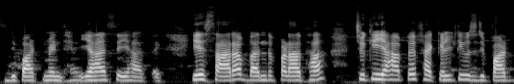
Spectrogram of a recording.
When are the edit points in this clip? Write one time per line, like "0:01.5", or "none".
none

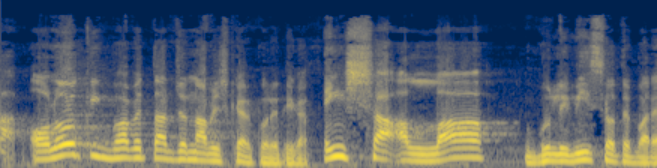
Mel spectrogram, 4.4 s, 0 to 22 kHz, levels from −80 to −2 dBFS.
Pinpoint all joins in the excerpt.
0:02.1

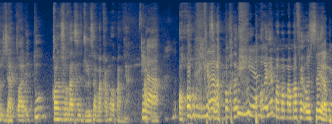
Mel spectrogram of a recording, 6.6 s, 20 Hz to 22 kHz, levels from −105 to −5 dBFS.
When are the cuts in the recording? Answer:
none

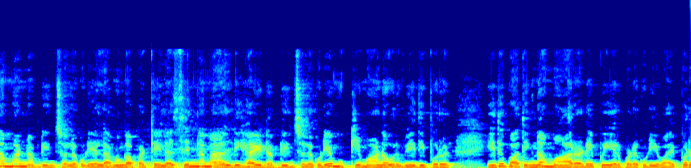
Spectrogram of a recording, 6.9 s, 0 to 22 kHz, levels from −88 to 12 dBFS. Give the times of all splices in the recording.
none

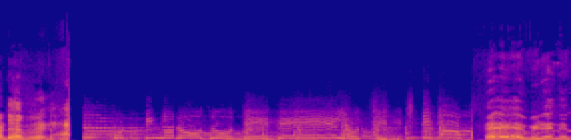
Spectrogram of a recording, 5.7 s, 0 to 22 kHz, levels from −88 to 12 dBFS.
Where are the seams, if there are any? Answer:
0:04.7

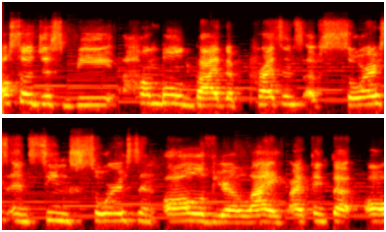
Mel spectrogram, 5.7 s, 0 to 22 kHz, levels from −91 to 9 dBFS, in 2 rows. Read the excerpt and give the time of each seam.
none

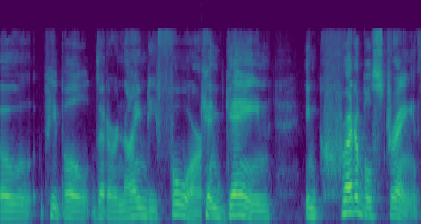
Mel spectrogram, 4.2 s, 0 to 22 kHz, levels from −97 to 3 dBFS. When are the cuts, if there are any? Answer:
0:02.0

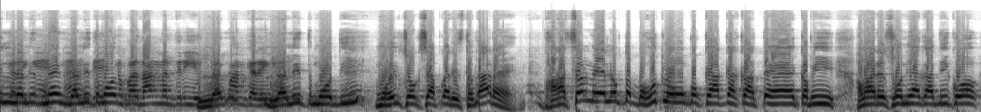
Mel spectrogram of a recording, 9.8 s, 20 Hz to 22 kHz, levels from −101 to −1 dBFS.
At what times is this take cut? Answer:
0:05.4

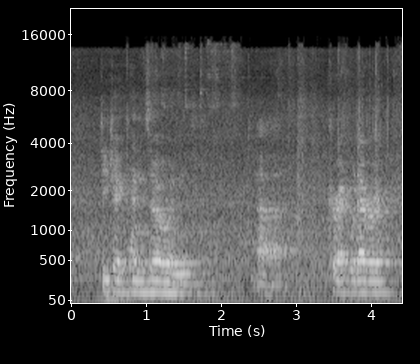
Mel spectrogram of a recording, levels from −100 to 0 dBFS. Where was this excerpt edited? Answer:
none

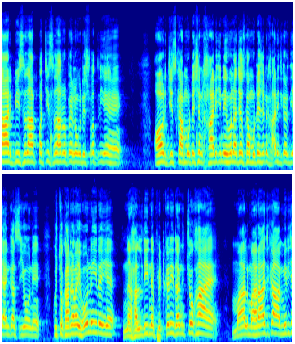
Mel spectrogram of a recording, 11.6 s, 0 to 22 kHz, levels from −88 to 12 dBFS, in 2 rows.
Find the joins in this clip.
0:08.2

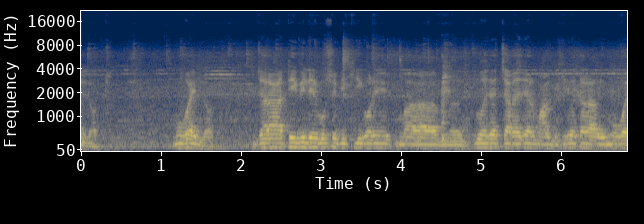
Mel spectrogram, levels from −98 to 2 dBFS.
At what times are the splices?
none

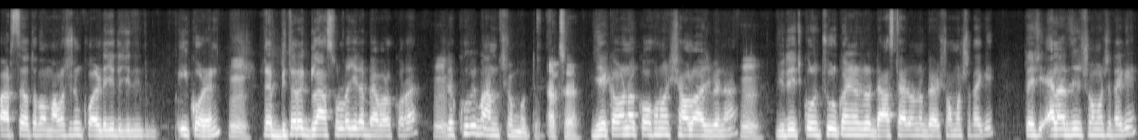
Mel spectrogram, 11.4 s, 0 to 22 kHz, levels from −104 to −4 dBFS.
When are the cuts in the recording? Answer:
none

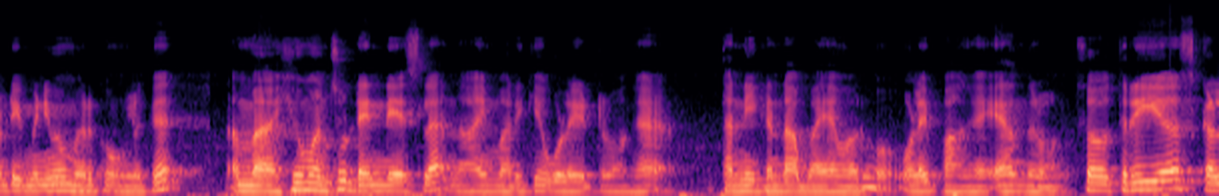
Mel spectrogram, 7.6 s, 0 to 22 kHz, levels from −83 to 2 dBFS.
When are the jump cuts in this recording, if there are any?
0:01.3
0:06.7

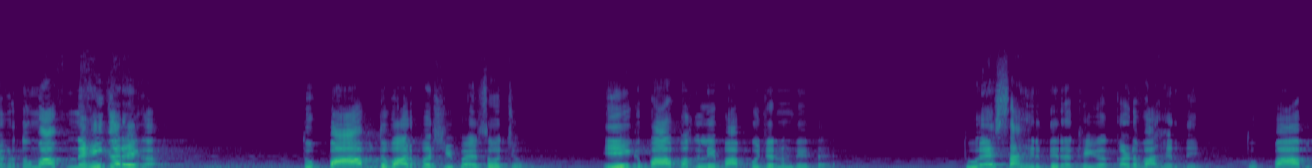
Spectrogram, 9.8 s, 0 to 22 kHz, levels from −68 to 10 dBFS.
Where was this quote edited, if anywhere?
none

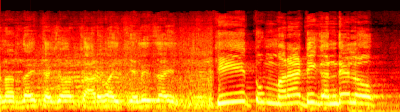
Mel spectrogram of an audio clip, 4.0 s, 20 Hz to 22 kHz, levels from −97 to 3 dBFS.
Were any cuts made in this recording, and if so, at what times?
0:02.0

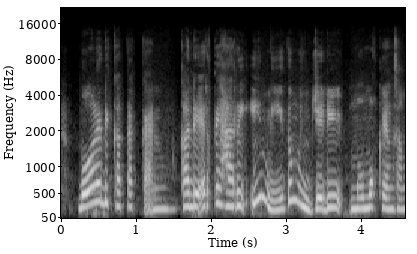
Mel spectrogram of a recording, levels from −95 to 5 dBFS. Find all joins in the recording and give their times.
none

